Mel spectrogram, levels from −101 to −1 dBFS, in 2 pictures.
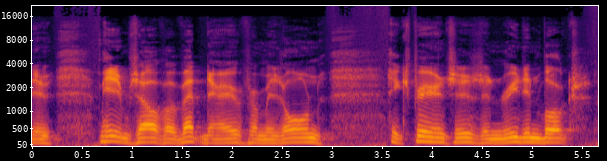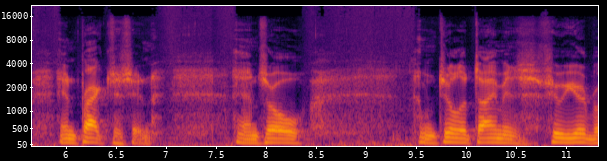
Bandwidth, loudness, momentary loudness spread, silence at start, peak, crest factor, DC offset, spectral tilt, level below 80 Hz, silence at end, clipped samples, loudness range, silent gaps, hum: over 20 kHz; -27 LUFS; 16 LU; 0 s; -8 dBFS; 20 dB; under 0.1%; -6 dB/octave; -54 dBFS; 0 s; under 0.1%; 4 LU; none; none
